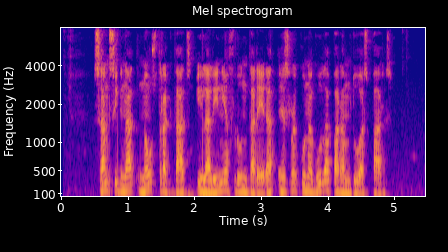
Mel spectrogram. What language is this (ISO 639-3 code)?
cat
